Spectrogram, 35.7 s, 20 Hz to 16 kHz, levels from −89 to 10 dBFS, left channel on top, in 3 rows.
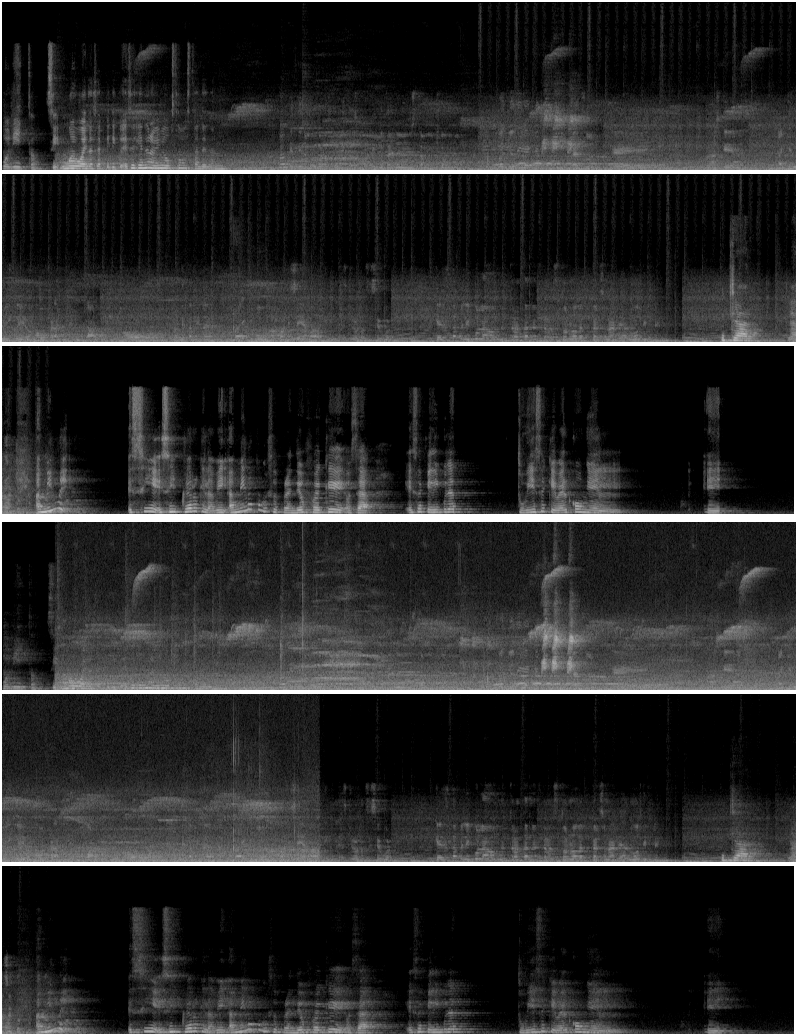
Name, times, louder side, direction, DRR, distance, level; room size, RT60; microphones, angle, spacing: voice 1, 0.0-3.4 22.7-23.3 23.7-24.8 25.7-29.3 29.9-30.6 31.6-33.1 34.3-34.6, left 5 dB, 80° left, 13 dB, 0.5 m, -30 dB
Chicken rooster, 0.8-16.7, right 7 dB, 90° right, 0.4 m, -36 dB
voice 2, 4.1-6.9 7.4-9.7 10.5-11.2 11.6-17.8 18.4-21.8 23.7-25.0, equal, 5° right, 5 dB, 0.8 m, -42 dB
sound 1, 7.1-24.6, left 2 dB, 30° left, 0.5 m, -43 dB
10.5 x 9.0 x 5.4 m, 1.1 s
head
